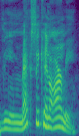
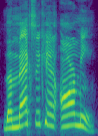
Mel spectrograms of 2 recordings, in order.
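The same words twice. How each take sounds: First: It is said at a normal volume. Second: It is said noticeably louder.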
